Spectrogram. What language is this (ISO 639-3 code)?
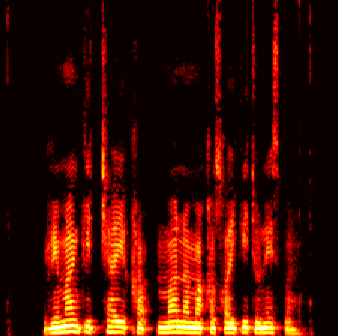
qxu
